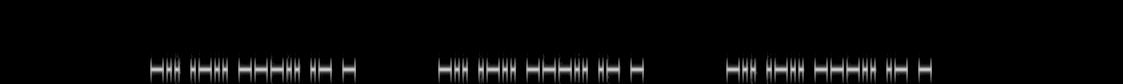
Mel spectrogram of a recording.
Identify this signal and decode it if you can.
Morse code, heard as a keyed tone, about 32 wpm, 700 Hz. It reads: DL8AT DL8AT DL8AT
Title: DXCC-100 Call Signs - 5 Characters - Repeated 3x - 30wpm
